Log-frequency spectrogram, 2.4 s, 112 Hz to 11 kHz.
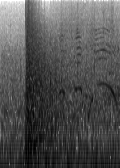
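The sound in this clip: A starting gun fires once, a single sharp crack that opens Spokane's 12-kilometer run. A steady murmur of crowd noise follows it and continues to the end.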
